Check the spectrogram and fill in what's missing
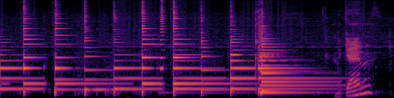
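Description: Slow riff on ukulele, a series of individually plucked notes and chords evenly spaced and ringing clearly, ending with a sustained strum and a final sliding note.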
